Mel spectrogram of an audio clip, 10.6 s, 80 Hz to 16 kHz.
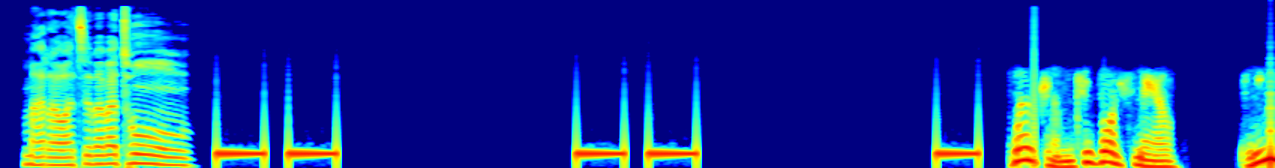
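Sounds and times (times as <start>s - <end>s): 
speech: 0.2s - 1.7s, 8.5s - 10.6s
ringback tone on an outgoing telephone call: 4.8s - 5.9s, 7.8s - 8.2s.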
